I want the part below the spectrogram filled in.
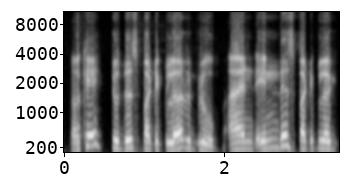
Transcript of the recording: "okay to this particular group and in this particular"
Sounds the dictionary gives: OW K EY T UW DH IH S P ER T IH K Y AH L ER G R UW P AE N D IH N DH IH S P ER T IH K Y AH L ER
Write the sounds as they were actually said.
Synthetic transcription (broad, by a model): OW K EY T UW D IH S P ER T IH K Y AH L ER G R UW P AE N D IH N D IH S P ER T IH K Y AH L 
